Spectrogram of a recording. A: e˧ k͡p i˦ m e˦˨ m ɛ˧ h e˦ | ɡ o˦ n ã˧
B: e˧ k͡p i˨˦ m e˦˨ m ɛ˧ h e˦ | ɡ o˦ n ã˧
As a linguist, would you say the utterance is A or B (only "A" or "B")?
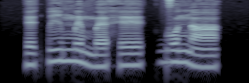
A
